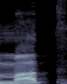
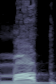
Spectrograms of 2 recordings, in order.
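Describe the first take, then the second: First: মাদ with a long drawn-out vowel; stretched maad. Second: মাদ said short, vowel not stretched; the wrong short মাদ, no drawn vowel; clipped mad. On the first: Teacher shows students the correct drawn-out মাদ. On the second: Teacher shows students the wrong short মাদ. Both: Shown as a demonstration. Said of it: "আমরা মাদ বলি না".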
